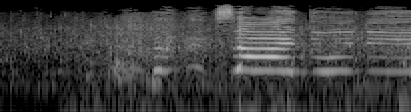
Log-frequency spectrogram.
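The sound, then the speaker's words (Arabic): A single sharp splash into water as the character Batbout, fleeing attacking ants, falls into a river, followed right after by his shrill, high-pitched cry for help over a faint watery background. “ولما سقط بطبوط في النهر أخذ يصرخ حتى سمعه الأرنب وسمعته القطة”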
